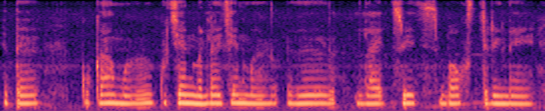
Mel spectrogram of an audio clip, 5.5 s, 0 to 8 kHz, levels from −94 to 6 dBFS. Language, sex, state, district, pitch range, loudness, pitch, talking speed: Wancho, female, Arunachal Pradesh, Longding, 215-225 Hz, -14 LUFS, 220 Hz, 175 wpm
